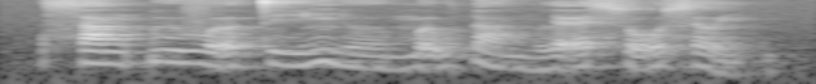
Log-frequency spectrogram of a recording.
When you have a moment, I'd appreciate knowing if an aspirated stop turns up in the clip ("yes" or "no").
no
